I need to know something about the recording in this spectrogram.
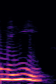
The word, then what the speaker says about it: know: इसको बहुत से लोग कनौ पढ़ते हैं, इसको कनौ नहीं, इसको नो पढ़ेंगे।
